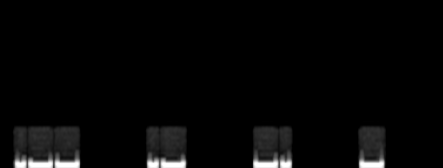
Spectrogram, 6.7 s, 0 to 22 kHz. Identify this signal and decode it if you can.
Morse code, heard as a keyed tone, about 12 wpm, spaced as for 6 wpm, 650 Hz. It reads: WANT
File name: Engelske ord 12-6 wpm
